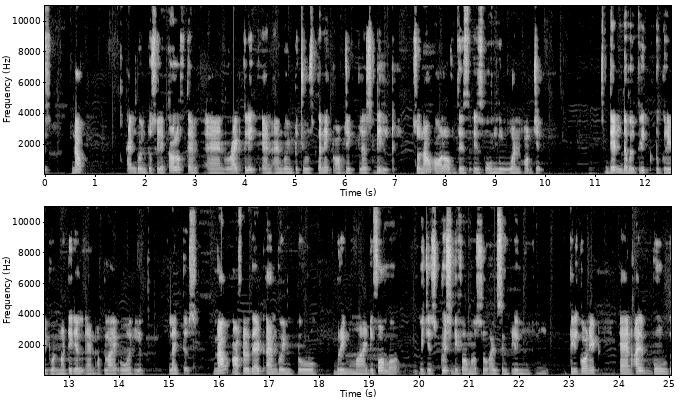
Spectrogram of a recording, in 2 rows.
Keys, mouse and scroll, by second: 2.2 shift+click, 3.6 right click, 6.5 click, 11.5-14.5 drag, 17.3-20.1 drag, 22.2-25.0 drag.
